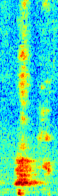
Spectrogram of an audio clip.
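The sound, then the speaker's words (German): A single short, high-pitched bark from a small dog, muffled as if coming from outside, followed by quiet background. “Man hört an, am Bellen, dass ein kleiner ja. Hund ist”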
